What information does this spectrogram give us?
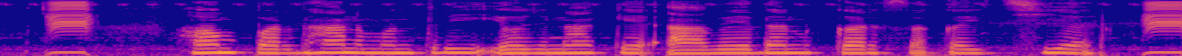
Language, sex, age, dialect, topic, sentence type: Maithili, female, 41-45, Bajjika, banking, question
